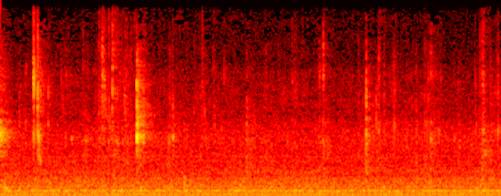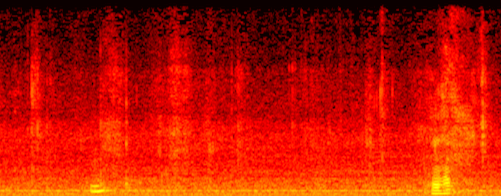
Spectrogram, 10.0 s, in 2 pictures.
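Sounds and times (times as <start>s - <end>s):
wet chewing and mouth smacks: 0.0s - 5.6s
faint steady hum: 0.0s - 10.0s.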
